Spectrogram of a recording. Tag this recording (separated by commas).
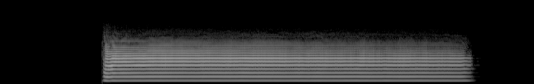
Music, Brass instrument, Musical instrument, Trumpet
